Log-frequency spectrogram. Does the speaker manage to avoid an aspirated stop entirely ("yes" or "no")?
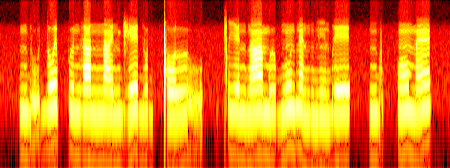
yes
